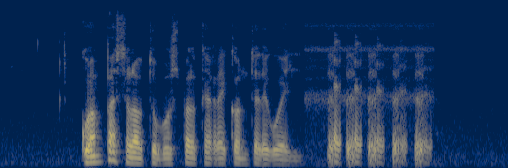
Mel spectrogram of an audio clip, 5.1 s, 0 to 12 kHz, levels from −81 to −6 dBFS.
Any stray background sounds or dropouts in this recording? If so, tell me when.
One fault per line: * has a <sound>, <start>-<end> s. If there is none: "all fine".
* has a laugh, 3.3-4.3 s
